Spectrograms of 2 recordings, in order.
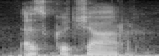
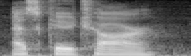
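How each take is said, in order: First: It is said with a Spanish accent. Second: It is said with an American accent. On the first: The speaker calls it right. "no, it's escuchar" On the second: The speaker calls it wrong. "they say it with an American accent"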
